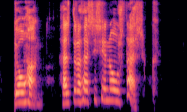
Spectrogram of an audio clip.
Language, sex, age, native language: Icelandic, female, 50-59, Icelandic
